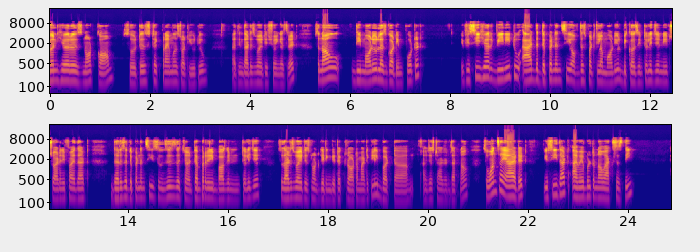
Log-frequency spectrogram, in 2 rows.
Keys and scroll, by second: 6.3 super+s.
